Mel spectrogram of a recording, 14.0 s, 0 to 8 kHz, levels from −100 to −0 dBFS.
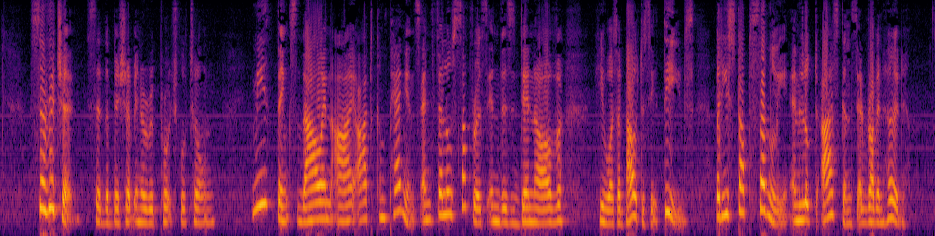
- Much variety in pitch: Yes, wide, 6.7 semitones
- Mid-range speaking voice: No, high, 195 Hz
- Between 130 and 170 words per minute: Yes, average, 165 wpm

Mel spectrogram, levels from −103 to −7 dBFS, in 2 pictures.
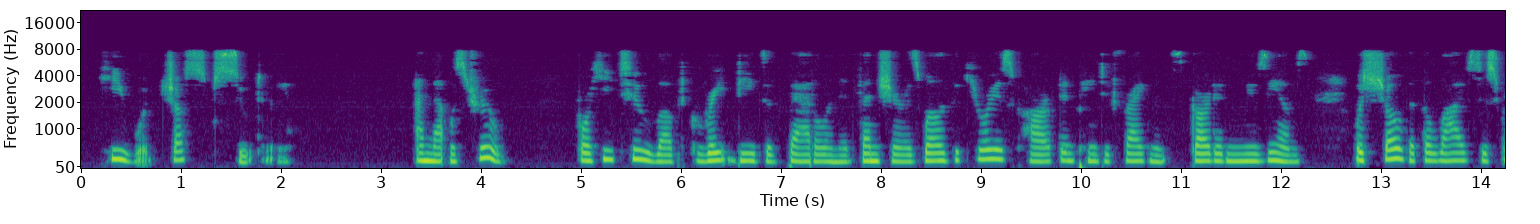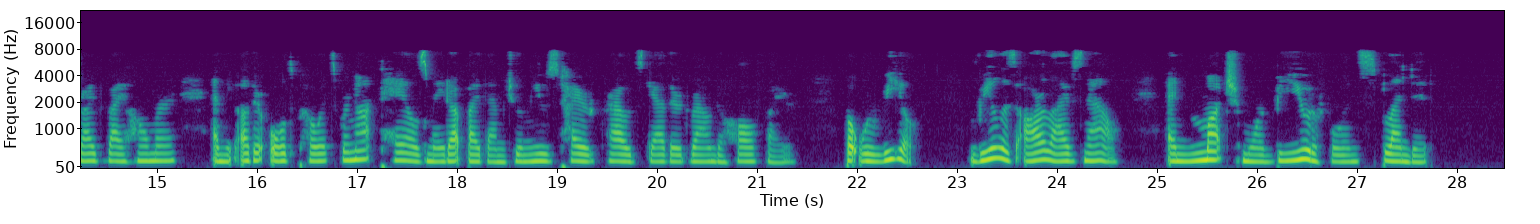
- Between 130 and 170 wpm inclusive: Yes, average, 155 wpm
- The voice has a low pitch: No, medium, 185 Hz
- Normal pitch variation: No, narrow, 2.1 semitones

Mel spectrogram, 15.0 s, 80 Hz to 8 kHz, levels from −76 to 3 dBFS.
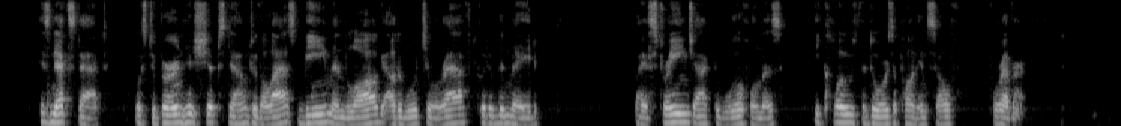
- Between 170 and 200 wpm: No, average, 150 wpm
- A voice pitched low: Yes, low, 125 Hz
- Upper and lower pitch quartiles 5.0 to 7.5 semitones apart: No, average, 3.0 semitones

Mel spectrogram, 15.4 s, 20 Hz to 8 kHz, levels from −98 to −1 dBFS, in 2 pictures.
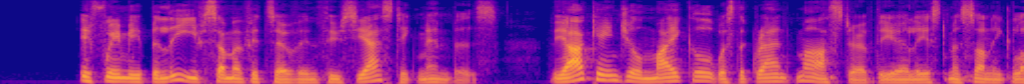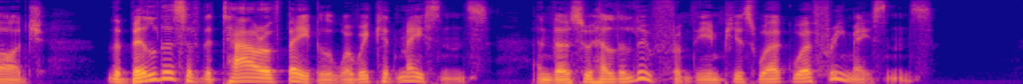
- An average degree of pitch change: Yes, average, 4.7 semitones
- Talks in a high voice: No, low, 115 Hz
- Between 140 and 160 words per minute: No, average, 175 wpm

